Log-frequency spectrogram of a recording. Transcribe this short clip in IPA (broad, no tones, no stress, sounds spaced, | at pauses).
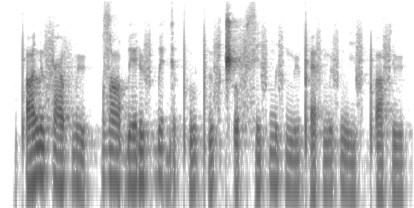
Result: pʼ ɑ l ɯ f ʕ o f w y | zˤ ɑ ɓ e ɾ y f ɓ e ɡ e pʼ u pʼ ɯ f t͡ʃʼ o f s i f m i f m y pʼ æ f m y f ŋ i f pʼ ɑ f ɾ y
